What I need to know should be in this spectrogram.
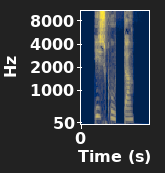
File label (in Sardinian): "Iscuta", sardu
